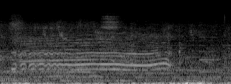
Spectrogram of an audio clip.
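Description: A farm animal bleating once, a long wavering call lasting about a second and a half.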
